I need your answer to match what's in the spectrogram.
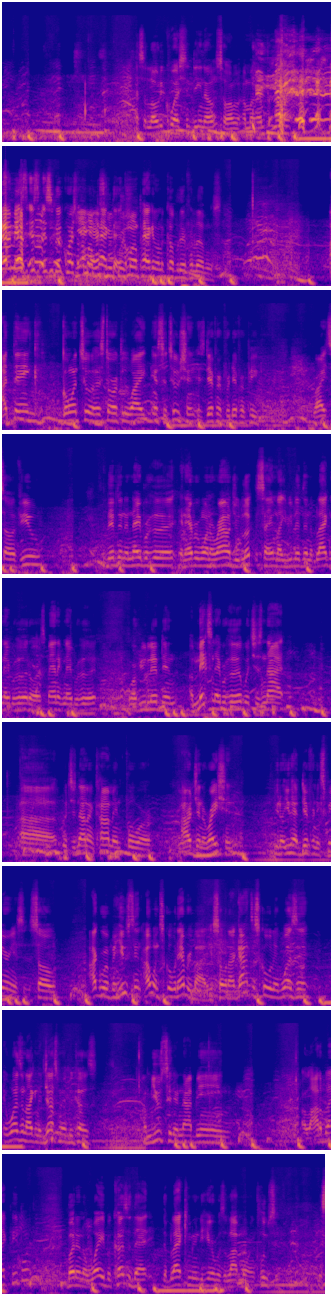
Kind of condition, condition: setting, outdoors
